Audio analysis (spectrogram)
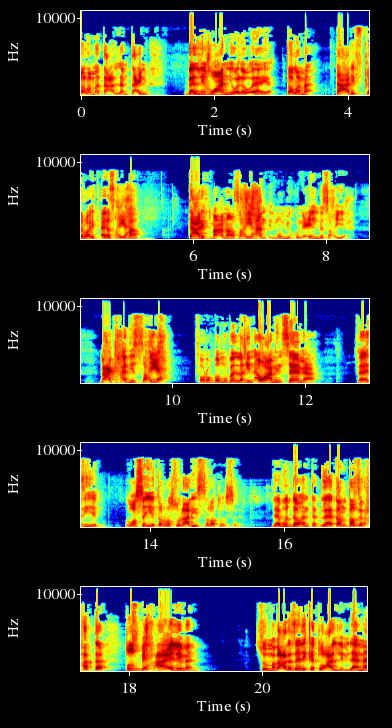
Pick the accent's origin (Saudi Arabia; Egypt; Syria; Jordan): Egypt; هذا الرجل كان لو جلس في مجلس في بلادنا مصر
